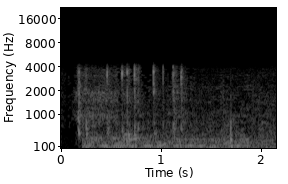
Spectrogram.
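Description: Faint typing on a computer keyboard: a quick run of light key clicks, thinning out in the second half.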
